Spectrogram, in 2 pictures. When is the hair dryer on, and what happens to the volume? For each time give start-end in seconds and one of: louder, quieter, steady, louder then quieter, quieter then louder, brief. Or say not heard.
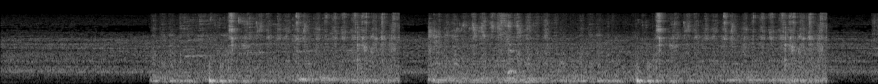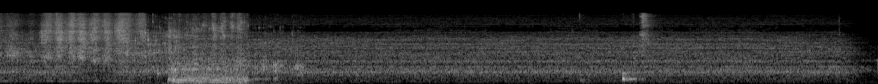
0.0-17.5 steady.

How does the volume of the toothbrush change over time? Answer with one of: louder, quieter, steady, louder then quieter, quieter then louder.
steady.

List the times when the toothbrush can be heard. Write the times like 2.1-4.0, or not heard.
1.4-11.3.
